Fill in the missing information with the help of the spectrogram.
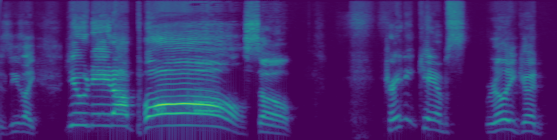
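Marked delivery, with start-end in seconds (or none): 0.6-2.4 shrill, very high, very loud, very slow screaming yell. Retelling a training camp fan heckling a player: imitating a heckler screaming. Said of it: "he's just screaming at him".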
